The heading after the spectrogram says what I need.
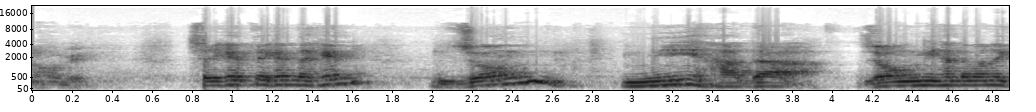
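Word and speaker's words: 정리하다: তাহলে আমাদের উচ্চারণ এখানে কি হল? জংনি হাদা হ্যা কে বলছে এই জং নি হাদা জংহাদা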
